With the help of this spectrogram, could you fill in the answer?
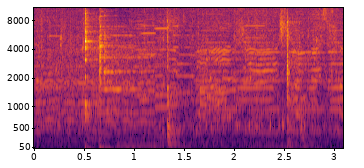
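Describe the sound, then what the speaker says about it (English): Thick traditional Macedonian flour soup (kasha) stirred in a pot with broth, a spoon scraping and knocking against the sides in several loud strokes over a low continuous bubbling hum. "Give it a stir."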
